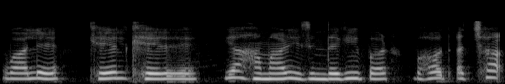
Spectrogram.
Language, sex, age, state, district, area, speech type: Urdu, female, 18-30, Bihar, Supaul, rural, spontaneous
